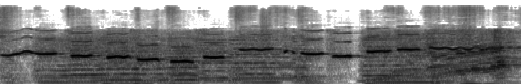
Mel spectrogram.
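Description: A little tune played on a tiny penny whistle, its bright, piping melody hopping between notes over a full instrumental backing, loud and continuous for several seconds with a brief pause near the end.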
